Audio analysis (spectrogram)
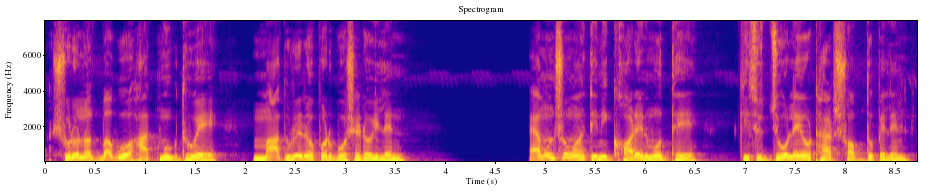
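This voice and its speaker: A man's voice: medium pitch, animated, unhurried, long pauses, darkish tone. A man narrating a scripted ghost story as a storyteller.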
